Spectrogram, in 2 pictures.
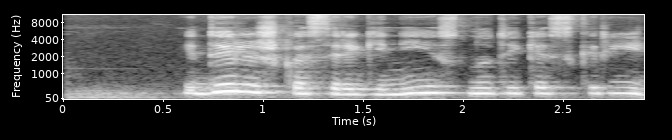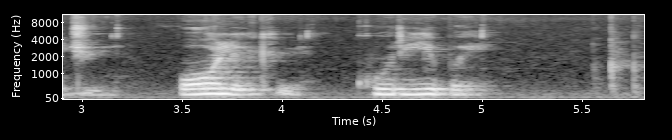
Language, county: Lithuanian, Vilnius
